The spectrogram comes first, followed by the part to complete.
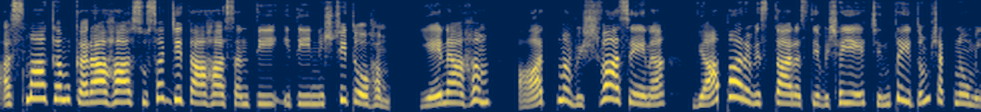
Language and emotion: Sanskrit, happy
